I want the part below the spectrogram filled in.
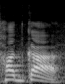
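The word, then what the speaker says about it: صدق: স্বেচ্ছায় দানকে বলা হয় সদকা। যেমন সোয়া দাল কাপ, নারামাতা আরবি সোয়া দাল কাপ থেকে সদকা এসেছে। এই উচ্চারণটা সঠিক হবে সিদ্ক।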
